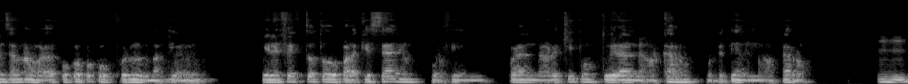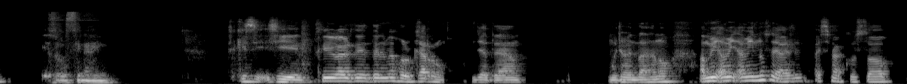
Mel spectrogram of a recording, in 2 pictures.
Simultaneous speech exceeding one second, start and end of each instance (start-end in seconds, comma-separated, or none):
none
